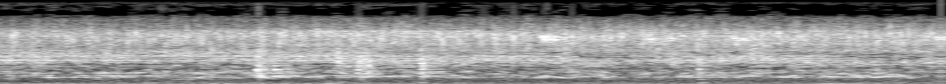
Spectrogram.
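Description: Onion-tomato masala sizzling and bubbling in hot oil in a metal karahi: a steady, even hiss.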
